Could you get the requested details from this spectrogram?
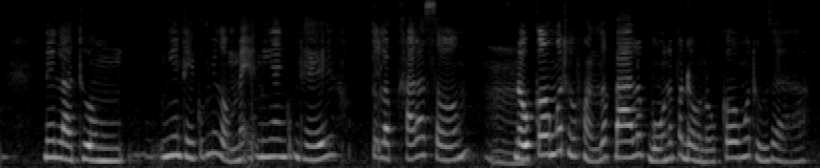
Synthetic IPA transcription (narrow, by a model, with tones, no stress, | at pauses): ne˧nlaː˨˩t̪ʰɨ˨˩əŋmi˧ŋa˧ŋ̟t̪ʰe˨˦kʊ̰˧˥ŋ͡mɲɨ˧ʔəː˧˩mɛ̰˧˨˧mi˧ŋʔa˧jŋkʊ̰˧˥ŋ͡mt̪ʰe˨˦t̪ɨ̰˧˨lə˨˩p̚xaː˨˦laː˨˩səː˨˦mnə˨˦wkəː˧mkɔ˧˦˥t̪ʰɨ˨˦xwaː˧˩nlə˦˥p̚ɓaː˧lə˦˥p̚ɓo˨˦nlaː˨˩˦ɓt̚ɗə˨˩wnə˨˦wkəː˧mkɔ˨˦˥t̪ʰɨ˨˦zo˨˩jaː˨˩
